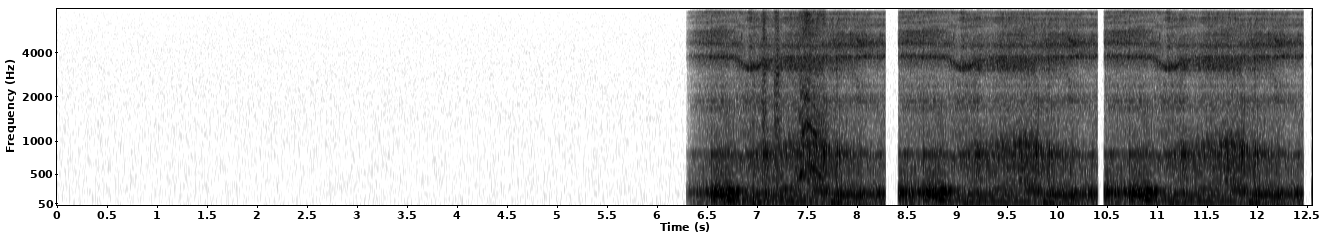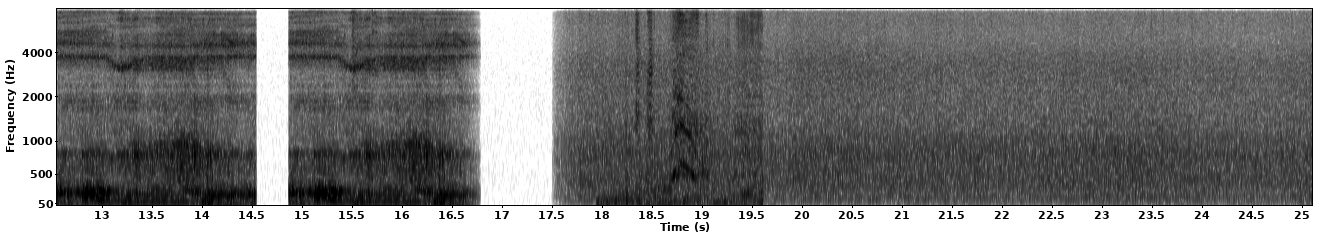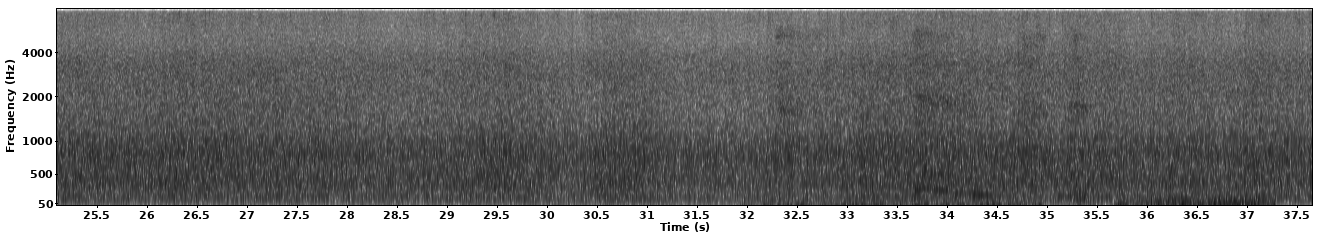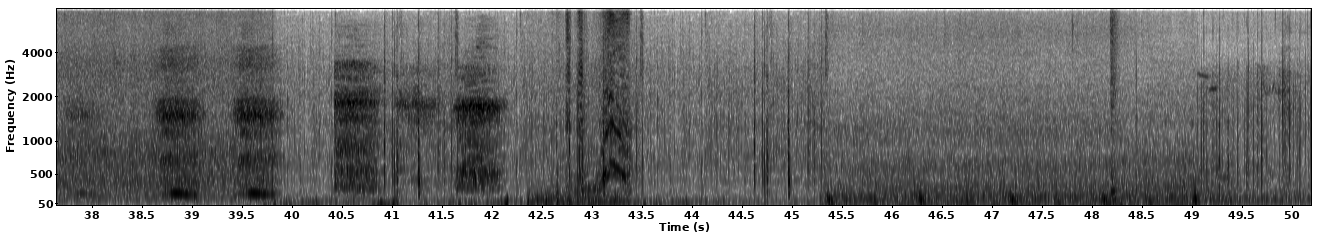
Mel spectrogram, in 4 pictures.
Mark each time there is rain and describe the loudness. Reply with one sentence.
You can hear the rain from 17.5 to 50.1 s, at a steady volume.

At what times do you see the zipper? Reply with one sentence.
The zipper can be heard from 6.8 to 7.8 s, from 17.9 to 19.6 s and from 42.4 to 43.5 s.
